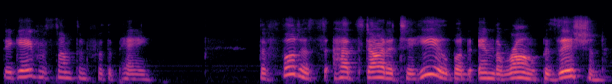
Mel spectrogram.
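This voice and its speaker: A woman's voice: mid-range voice, animated, normal speed, a bit bright. A woman playing a caring, concerned mother in a table read of a drama. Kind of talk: acted screenplay table read. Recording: dull, lo-fi microphone sound.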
